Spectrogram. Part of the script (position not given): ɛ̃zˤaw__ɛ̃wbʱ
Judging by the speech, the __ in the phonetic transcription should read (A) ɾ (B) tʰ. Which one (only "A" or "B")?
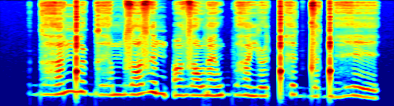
A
